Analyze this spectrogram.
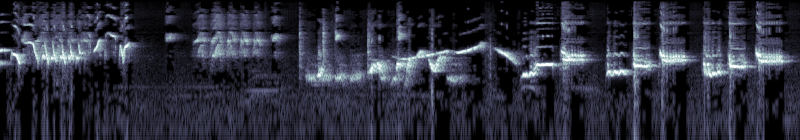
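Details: Caged white-rumped shama, a competition songbird, singing a loud, varied song: buzzy high chatters, then rich whistled phrases sliding up and down, with sharp clicking notes between.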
